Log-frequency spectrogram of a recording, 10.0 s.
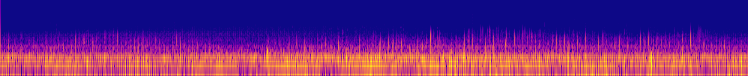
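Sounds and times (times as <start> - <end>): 
ambience inside a volcano: 0.0 - 9.9.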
